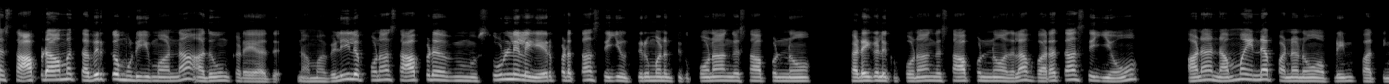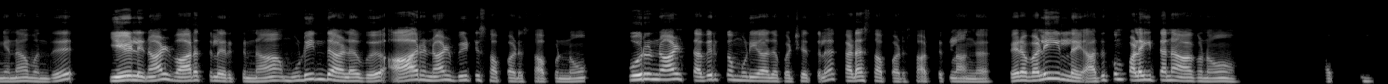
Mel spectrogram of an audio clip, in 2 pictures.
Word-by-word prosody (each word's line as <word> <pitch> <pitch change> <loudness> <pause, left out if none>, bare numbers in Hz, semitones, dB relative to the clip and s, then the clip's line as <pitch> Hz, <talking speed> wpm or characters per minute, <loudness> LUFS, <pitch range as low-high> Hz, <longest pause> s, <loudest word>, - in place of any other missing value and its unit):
சாப்பிடாம 210 +5 +5
தவிர்க்க 235 +5 +3
முடியுமான்னா, 180 0 -1 0.2
அதுவும் 175 +2 -2
கிடையாது. 140 -4 -3 0.3
நம்ப 145 0 -5
வெளியில 225 +9 +2
போனா 200 +1 -2 0.2
சாப்பிட 200 +3 +3 0.3
ம் 165 -3 -4
சூழ்நிலை 225 -2 +3
ஏற்படத்தான் 190 +1 -3
செய்யும். 170 -4 -2
திருமணத்துக்கு 170 -4 -2
போனா 170 +1 +2
அங்க 175 -1 -1
சாப்பிடணும். 165 -1 0 0.4
கடைகளுக்கு 175 -1 +3
போனா 165 +1 0
அங்க 175 -1 -2
சாப்பிடணும். 175 -1 0
அதெல்லாம் 180 +6 0
வரத்தான் 185 +6 0
செய்யும். 160 0 -1 0.6
ஆனா, 185 +6 +3
நம்ப 180 +9 0
என்ன 215 +2 +2 0.2
பண்ணணும் 160 -1 +1
அப்டீன்னு 155 +4 -4
பாத்தீங்கன்னா 145 +2 -4
வந்து, 140 +4 -4 0.6
7 195 +2 +5
வாரத்துல 175 0 +1
இருக்குன்னா, 145 0 -5 0.3
முடிந்த 235 +5 0
அளவு 165 -3 -1 0.3
6 205 -1 +3
வீட்டு 205 +1 -4
சாப்பாடு 150 -3 -6
சாப்பிடணும். 140 +1 -5 0.5
1 235 0 +5 0.2
தவிர்க்க 220 +4 -2
முடியாத 165 -4 -1
பட்சத்துல 150 +9 -6
கட 170 +1 +2
சாப்பாடு 140 -4 -6
சாப்பிட்டுக்கலாங்க. 135 -2 -6 0.3
வேற 180 +3 +4
வழி 240 +8 +5
இல்லை, 175 -8 +2
அதுக்கும் 215 +8 -5
பழகி 200 +2 +4
தானே 195 -1 +2
ஆகணும். 150 -2 -3 1.0
அப் - - -14 0.3
ம். 140 - -13
175 Hz, 120 wpm, -22 LUFS, 155-200 Hz, 1.0 s, சாப்பிடாம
